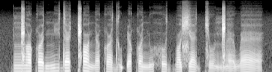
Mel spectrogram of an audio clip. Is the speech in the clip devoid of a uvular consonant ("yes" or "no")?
no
